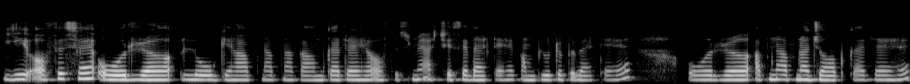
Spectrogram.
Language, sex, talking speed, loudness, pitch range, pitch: Urdu, female, 180 wpm, -18 LUFS, 210-220 Hz, 210 Hz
